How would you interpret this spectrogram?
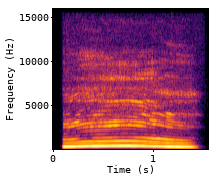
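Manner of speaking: squeaky anguished ooh; high pained cry. Real, not acted. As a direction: cry out in dismay.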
